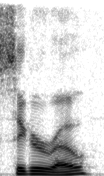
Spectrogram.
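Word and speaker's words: Sigur Rós: How do you say Cigaros? – I think it's Cigaro. Is how I say it. – No, you're right. It is Cigaro.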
